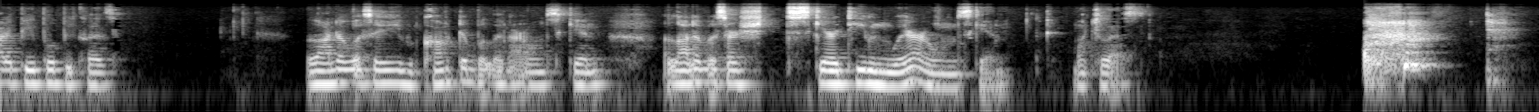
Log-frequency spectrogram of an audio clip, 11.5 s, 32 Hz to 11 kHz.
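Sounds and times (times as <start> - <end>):
speech: 0.0 - 1.0, 2.3 - 8.6
person coughing: 10.2 - 11.5.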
